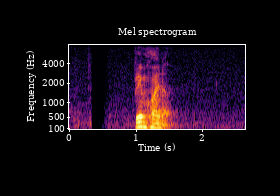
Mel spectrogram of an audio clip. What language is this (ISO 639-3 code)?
ben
